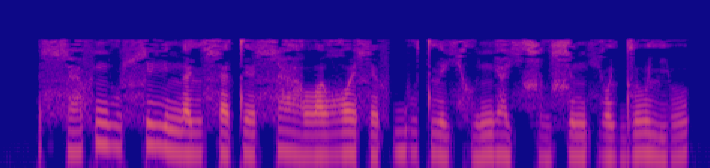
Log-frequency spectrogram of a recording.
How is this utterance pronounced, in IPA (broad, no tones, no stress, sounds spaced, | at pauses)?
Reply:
ɬ æ̤ f ɲ ṳ ɬ i n æ lʲ ɬ æ t e ɬ æ̤ lˠ i ʁʷ e ɬ e f b ṳ t lʲ æ ç x ṳ ɲ æ̤ ç ɕ ṳ ɕ o n ç o lʲ d l u lʲ j u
